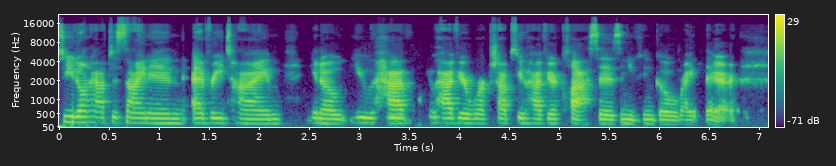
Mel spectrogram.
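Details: Adult woman speaking; no disorder.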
